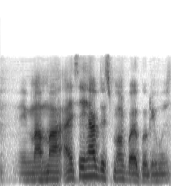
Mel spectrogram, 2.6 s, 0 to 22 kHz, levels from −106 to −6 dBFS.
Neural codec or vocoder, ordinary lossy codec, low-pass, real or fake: codec, 16 kHz, about 1 kbps, DyCAST, with the encoder's durations; none; 7.2 kHz; fake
